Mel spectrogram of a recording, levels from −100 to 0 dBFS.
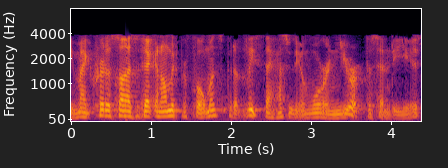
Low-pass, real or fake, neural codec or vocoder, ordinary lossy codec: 7.2 kHz; fake; codec, 24 kHz, 0.9 kbps, WavTokenizer, small release; AAC, 16 kbps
